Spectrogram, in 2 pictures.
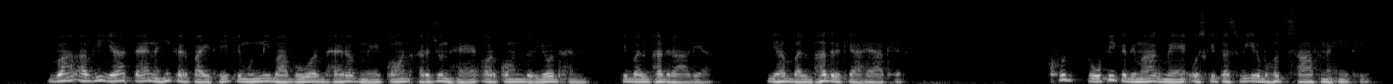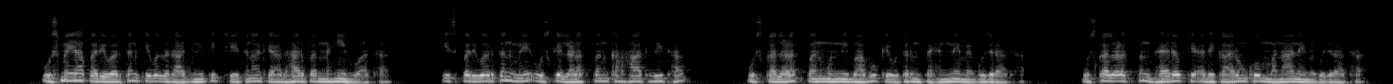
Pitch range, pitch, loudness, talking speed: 105-135 Hz, 120 Hz, -25 LUFS, 175 wpm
